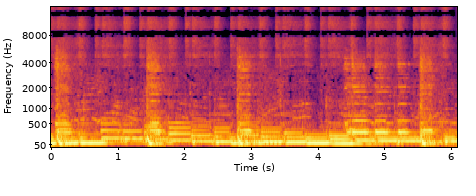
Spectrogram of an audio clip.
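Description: Live rock band playing an instrumental passage: electric bass line, electric guitar and drum kit, with sharp drum hits every second or so.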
